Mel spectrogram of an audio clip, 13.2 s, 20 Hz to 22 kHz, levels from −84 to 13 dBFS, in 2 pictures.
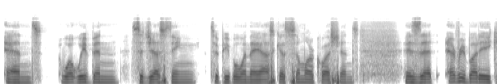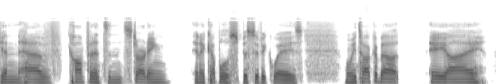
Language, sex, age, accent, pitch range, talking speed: English, male, 30-49, American, 125-140 Hz, 145 wpm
